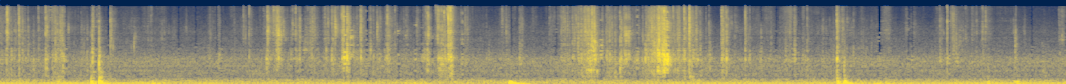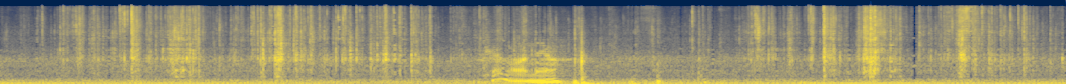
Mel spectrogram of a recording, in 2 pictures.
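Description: Card packs rustle and crinkle as they are handled.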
